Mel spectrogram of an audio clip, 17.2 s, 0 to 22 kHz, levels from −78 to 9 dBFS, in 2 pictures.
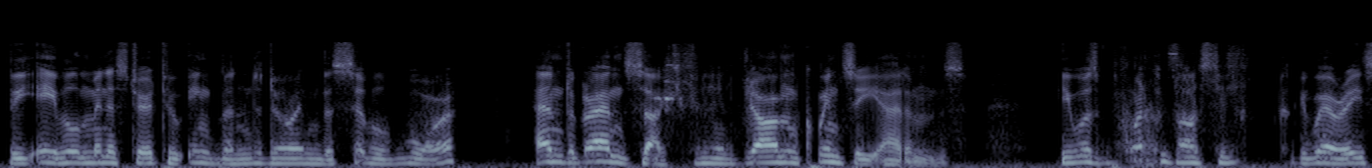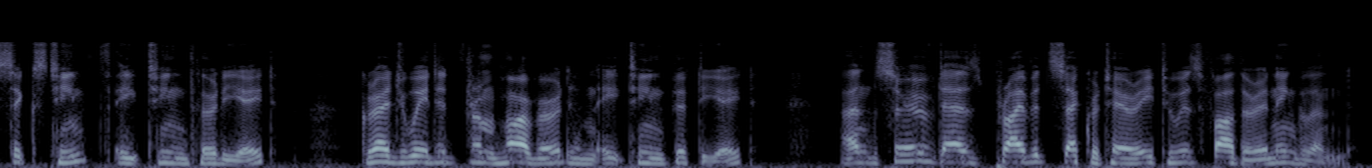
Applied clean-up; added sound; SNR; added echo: neural diffusion model UNIVERSE++.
